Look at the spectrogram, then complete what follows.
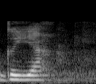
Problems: none marked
